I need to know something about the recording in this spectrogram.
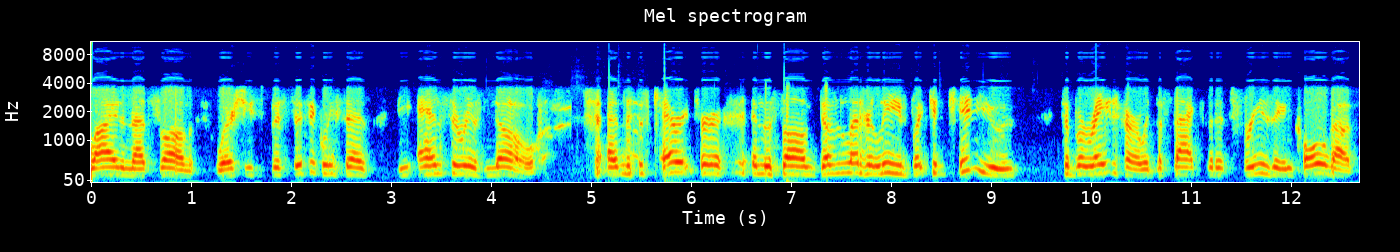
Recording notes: Called in to chat.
